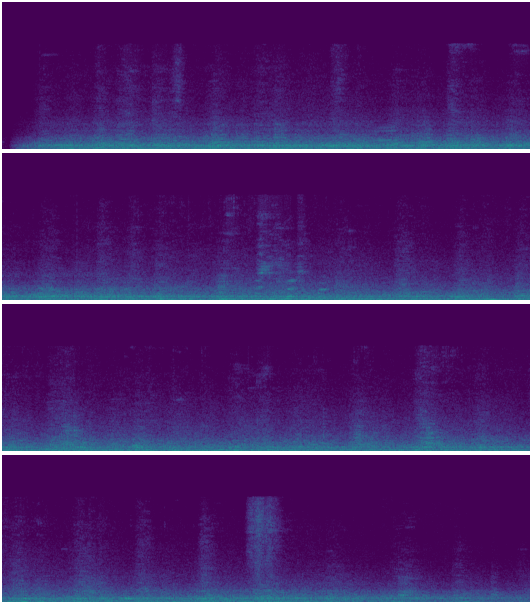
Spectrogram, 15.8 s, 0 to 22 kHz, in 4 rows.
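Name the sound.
13009 Doon Express train standing at Pandit Deen Dayal Upadhyaya Junction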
